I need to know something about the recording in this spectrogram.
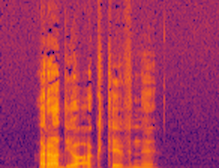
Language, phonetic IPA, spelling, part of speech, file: Polish, [ˌradʲjɔakˈtɨvnɨ], radioaktywny, adjective, Pl-radioaktywny.ogg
